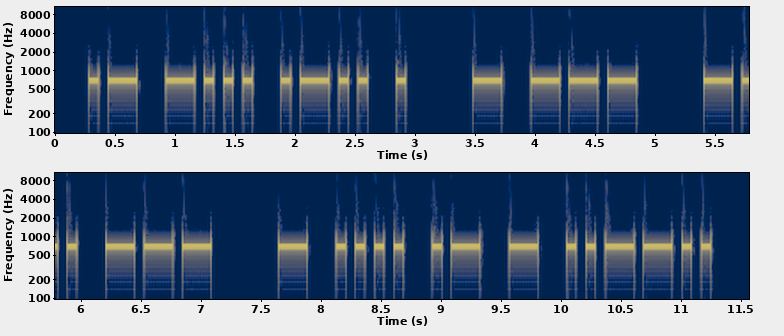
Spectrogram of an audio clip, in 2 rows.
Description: Morse code, heard as a keyed tone, about 15 wpm, 700 Hz. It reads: ABLE TO DO THAT?
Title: Sentences from Top 1000 Words - Review Part 2 - 15wpm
